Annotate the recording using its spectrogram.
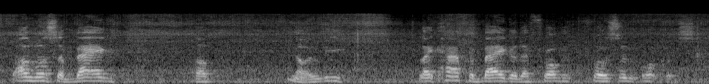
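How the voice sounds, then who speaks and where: Fairly slow speech with ordinary pitch variation, long, frequent pauses and noticeable background noise. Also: man, fairly high pitch for a man. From Barbados. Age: 80s+. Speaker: retired engineer, home cook. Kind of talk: cooking demonstration.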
